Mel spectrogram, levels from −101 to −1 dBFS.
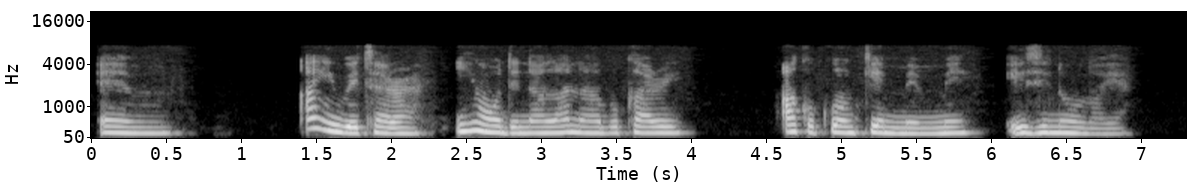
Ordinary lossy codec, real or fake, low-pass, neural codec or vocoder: none; real; 7.2 kHz; none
